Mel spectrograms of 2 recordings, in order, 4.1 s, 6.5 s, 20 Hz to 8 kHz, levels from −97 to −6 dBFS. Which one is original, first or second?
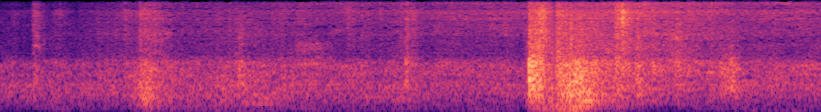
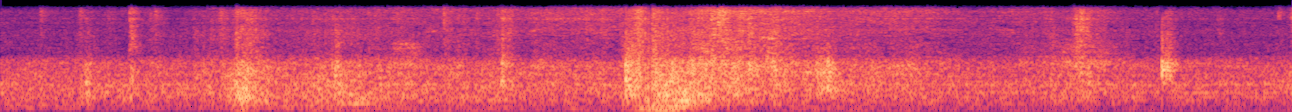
second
